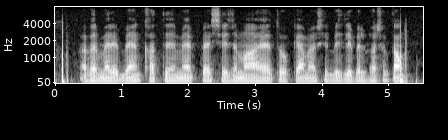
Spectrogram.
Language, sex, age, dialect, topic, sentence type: Hindi, male, 31-35, Marwari Dhudhari, banking, question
